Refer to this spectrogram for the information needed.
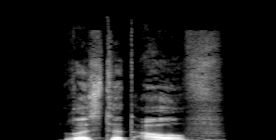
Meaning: inflection of aufrüsten: 1. third-person singular present 2. second-person plural present 3. second-person plural subjunctive I 4. plural imperative
- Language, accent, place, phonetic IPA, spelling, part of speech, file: German, Germany, Berlin, [ˌʁʏstət ˈaʊ̯f], rüstet auf, verb, De-rüstet auf.ogg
